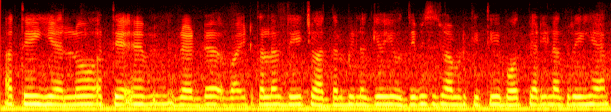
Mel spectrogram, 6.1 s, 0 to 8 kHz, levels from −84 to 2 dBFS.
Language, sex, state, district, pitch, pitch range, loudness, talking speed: Punjabi, female, Punjab, Fazilka, 105 Hz, 100-105 Hz, -14 LUFS, 195 wpm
